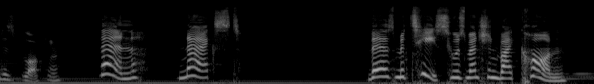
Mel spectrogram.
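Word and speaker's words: Metis: And this Matise is spelled M E T I S. Not Matise like the Nik Matise. Yes, Charlemagne. Sounds the same, but it's different.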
